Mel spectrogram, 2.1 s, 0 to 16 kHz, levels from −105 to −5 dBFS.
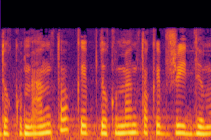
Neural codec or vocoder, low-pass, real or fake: none; 7.2 kHz; real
